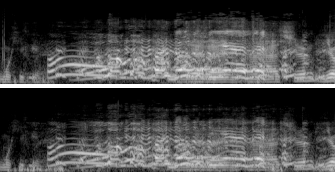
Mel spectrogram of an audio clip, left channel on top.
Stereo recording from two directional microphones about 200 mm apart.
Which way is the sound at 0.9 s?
45° right (ahead or behind).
